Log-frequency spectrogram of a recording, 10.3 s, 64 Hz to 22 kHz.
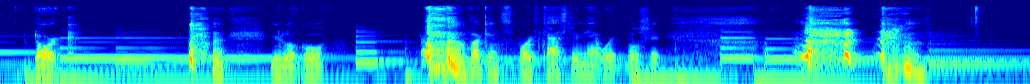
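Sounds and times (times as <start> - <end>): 
speech: 0.4 - 0.8, 2.1 - 3.4, 4.3 - 6.8, 8.0 - 9.3
person coughing after smoking weed: 1.9 - 2.3, 4.2 - 4.7, 8.0 - 9.3
throat clearing: 8.0 - 9.3.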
